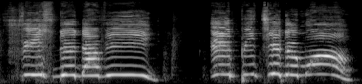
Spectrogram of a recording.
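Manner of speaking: high, slow, loud plea for mercy; crying out. Acted. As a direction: call out to him across the crowd, drawn out. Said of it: "crier, les crier".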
